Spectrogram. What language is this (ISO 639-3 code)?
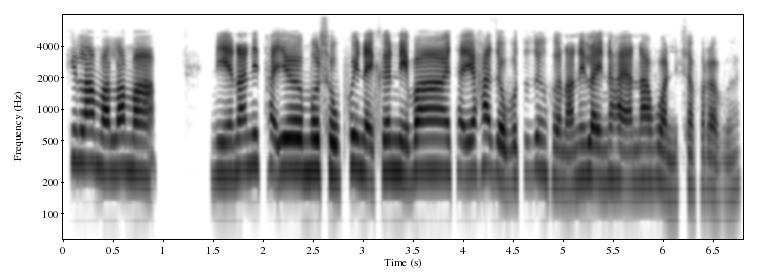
brx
